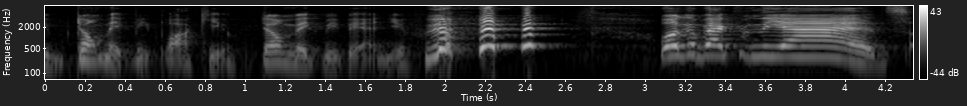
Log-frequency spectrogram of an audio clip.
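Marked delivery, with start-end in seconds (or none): 1.9-2.5 high burst of laughter. Real, not acted. Laugh at own threat to chat.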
